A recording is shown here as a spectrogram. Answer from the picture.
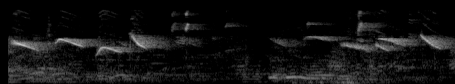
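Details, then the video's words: Green-winged saltator in the bush whose song warms up cold saltators for contests. Clear, downward-sliding whistles are repeated, with a quieter stretch and a faint low murmur in the middle. "ESQUENTAR TRINCA FERRO RÁPIDO COM TRINCA FERRO NO MATO"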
